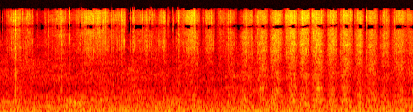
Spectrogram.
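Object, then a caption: Foam board wrapped in plastic film. Long acrylic nails and fingertips scratch and rub across the crinkly clear plastic film wrapped over a large, solid blue foam board or mat. The result is a steady, dense rustling scratch with a heavy low rumble underneath and quick bright crinkles flicking through the top.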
